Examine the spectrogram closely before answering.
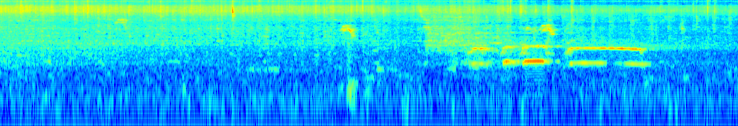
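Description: A rooster crowing once, a broken-then-held call of about two seconds in the second half, over a faint steady hiss.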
